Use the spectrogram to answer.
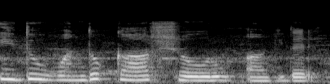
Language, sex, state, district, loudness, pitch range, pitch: Kannada, female, Karnataka, Belgaum, -13 LUFS, 180-215 Hz, 200 Hz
